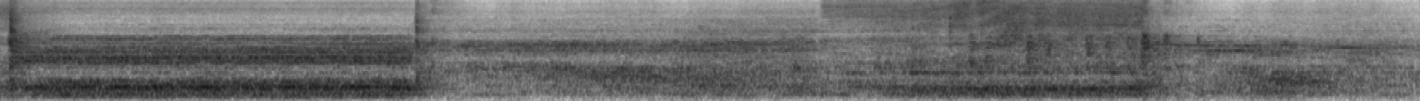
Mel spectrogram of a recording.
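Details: A mechanical insufflation-exsufflation (cough assist) device running repeated cycles, with loud rushing air pushed in and then pulled out, demonstrated at a symposium.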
